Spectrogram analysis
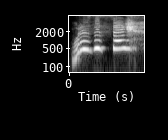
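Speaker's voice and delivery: high, loud squeal of confusion; baffled exasperation. Retold or imitated. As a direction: throw up your hands at an impossible text. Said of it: "went to my husband at one point and was like".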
